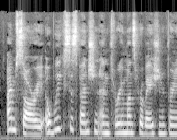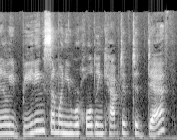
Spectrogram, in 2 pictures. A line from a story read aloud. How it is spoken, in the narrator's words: Dick burst out angrily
